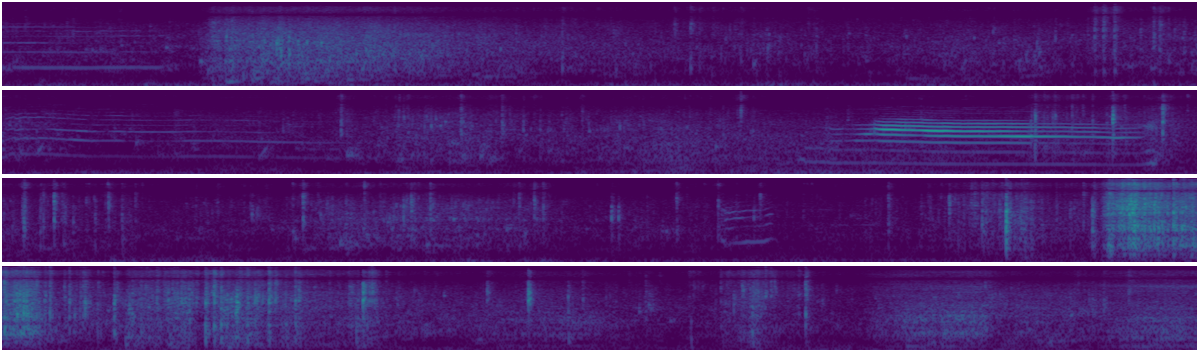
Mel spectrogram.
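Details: Free-roaming kittens described as angry approach a calico cat with a bob-cut look on a cat island with TNR volunteers in Japan; several short harmonic meows, some rising then falling, near four to eight seconds, amid rustling and handling noise.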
